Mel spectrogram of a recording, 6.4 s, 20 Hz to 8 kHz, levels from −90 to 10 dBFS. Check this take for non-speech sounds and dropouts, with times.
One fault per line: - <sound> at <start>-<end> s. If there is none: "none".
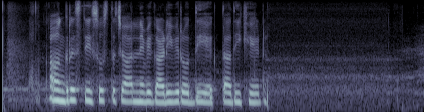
none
